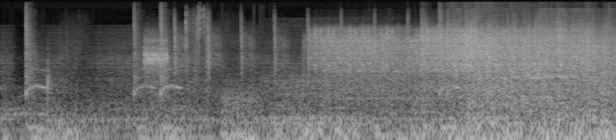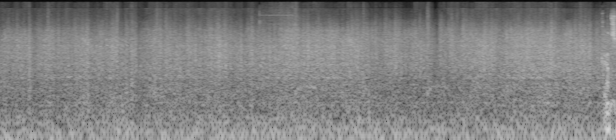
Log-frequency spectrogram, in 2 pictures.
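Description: Long range lasers fire in Starsector space combat, producing a dense, continuous roar of booming bursts and rumbling blasts that builds and holds steady throughout.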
